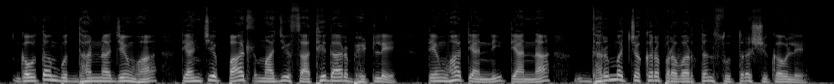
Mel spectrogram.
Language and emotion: Marathi, neutral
